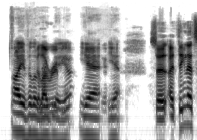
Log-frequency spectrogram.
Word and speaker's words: Villarrubia: So Maberry Gugliotta and I don't know how to pronounce the other name, Villarrubia. Oh yeah, Villarrubia.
